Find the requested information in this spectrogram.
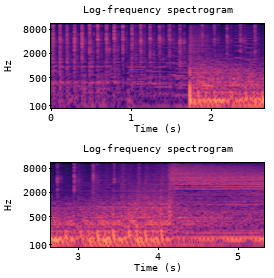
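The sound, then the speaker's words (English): A prize wheel spins, giving off a quick, even run of loud clicking ticks for the first couple of seconds. The ticking then carries on more faintly beneath a dense, louder wash of sound and voices. “It's time now to spin the wonderful wheel of Wednesday. What will happen now? Oh, my God. Around and round she goes. Where will it stop? Nobody knows.”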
